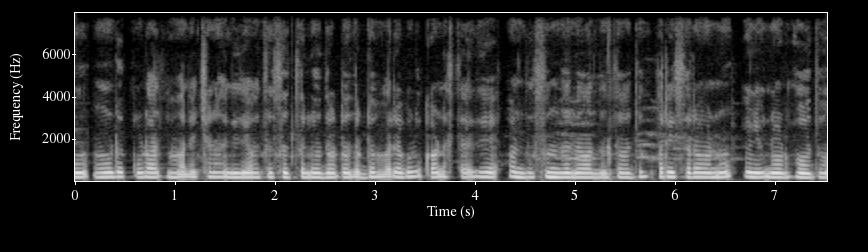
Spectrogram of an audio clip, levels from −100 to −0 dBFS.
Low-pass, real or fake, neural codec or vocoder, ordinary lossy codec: none; real; none; none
